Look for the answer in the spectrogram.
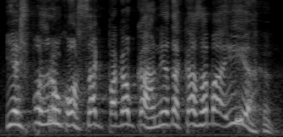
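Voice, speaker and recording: High-voiced pastor in an echoing hall. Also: male voice, quick pace. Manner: animated storytelling, acting out couples' quarrels. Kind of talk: sermon.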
